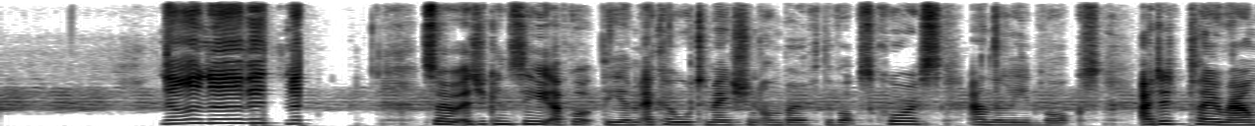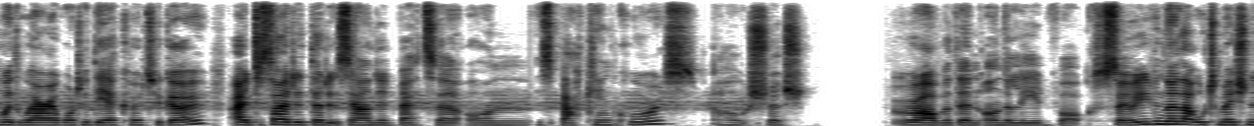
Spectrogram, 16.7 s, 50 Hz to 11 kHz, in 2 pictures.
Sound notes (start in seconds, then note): 3.6 echo in background; 13.3 echo stops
